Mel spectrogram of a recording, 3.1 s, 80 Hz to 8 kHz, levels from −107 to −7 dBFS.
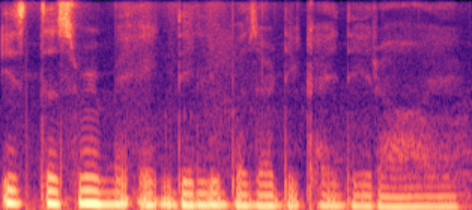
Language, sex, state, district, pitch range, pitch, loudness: Hindi, female, Arunachal Pradesh, Papum Pare, 145-170 Hz, 155 Hz, -16 LUFS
